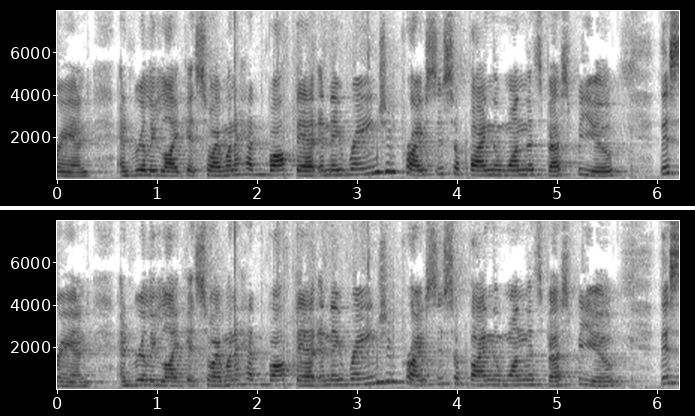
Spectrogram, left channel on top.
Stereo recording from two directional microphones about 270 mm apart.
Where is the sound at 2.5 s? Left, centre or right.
Left.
